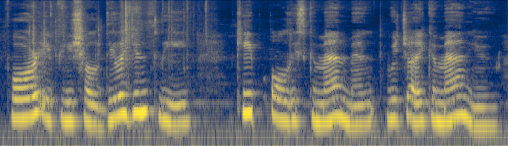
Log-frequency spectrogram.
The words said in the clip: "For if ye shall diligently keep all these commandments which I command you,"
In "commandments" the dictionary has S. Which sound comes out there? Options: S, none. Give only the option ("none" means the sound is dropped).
none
